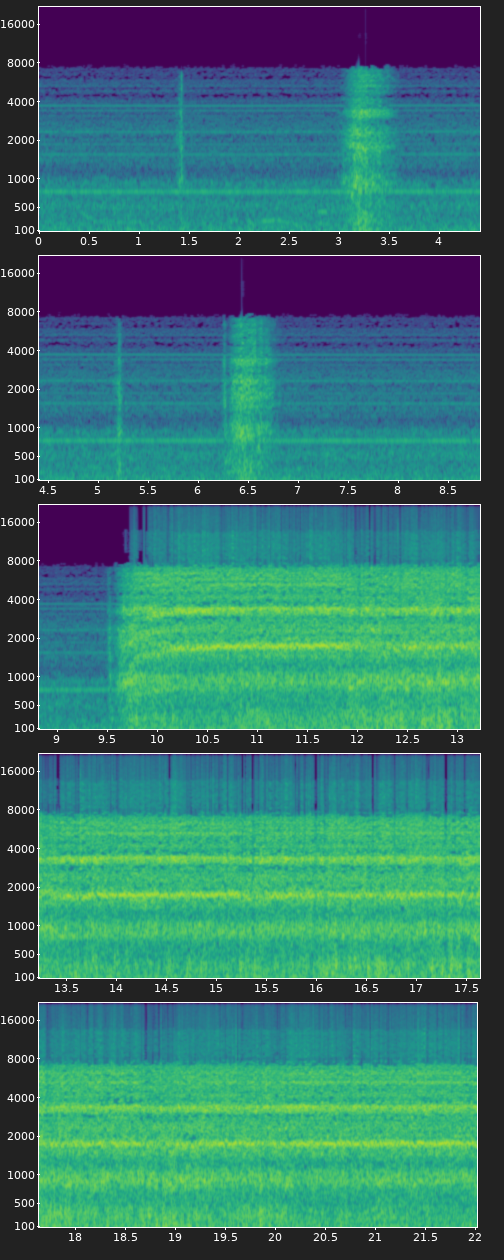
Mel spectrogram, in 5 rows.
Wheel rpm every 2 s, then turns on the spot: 0, 10, 0, 10, 20, 210, 220, 230, 230, 230, 240.
none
